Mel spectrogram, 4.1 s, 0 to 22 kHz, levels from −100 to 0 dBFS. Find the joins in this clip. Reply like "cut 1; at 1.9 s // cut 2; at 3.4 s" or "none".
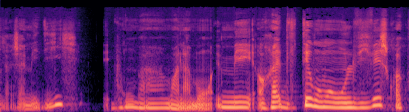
cut 1; at 1.1 s // cut 2; at 2.1 s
